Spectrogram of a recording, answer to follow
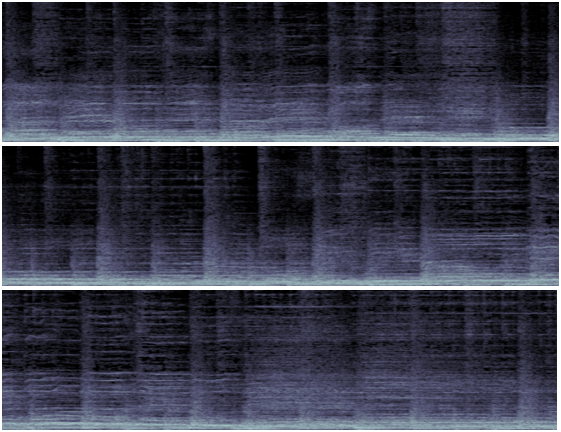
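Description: A congregation singing a Spanish-language hymn together, accompanied by a live band of guitars and drums, with a steady beat.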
